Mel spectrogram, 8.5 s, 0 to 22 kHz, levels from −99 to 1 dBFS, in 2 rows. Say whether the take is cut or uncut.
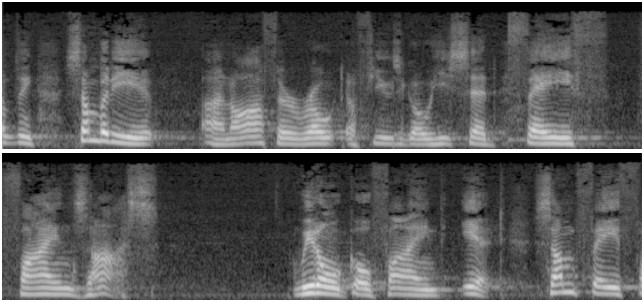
cut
